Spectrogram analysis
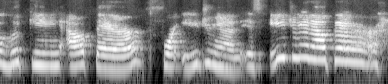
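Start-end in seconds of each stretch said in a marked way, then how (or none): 2.4-3.8 high, ringing call out; calling from far away. Real, not acted. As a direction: call out into the crowd. Host calling for missing winner.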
